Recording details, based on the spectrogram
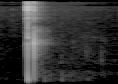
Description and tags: Variation of the first crackle sound.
